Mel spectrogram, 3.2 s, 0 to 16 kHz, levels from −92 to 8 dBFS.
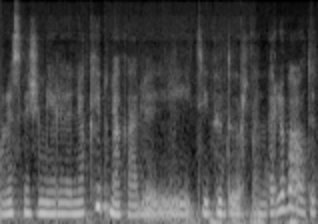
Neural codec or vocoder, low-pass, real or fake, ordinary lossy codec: none; 14.4 kHz; real; Opus, 16 kbps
